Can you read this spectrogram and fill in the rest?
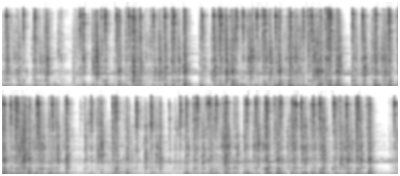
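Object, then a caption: Plastic mechanical keyboard. A full-size, typewriter-style plastic mechanical keyboard with round plastic keycaps, a backlight and a hollow body is typed on with fingertips and long coffin acrylic nails. Rapid, bright, clacky key clicks run almost continuously, with each strike dying away at once. The typing stops for a few brief pauses along the way.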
